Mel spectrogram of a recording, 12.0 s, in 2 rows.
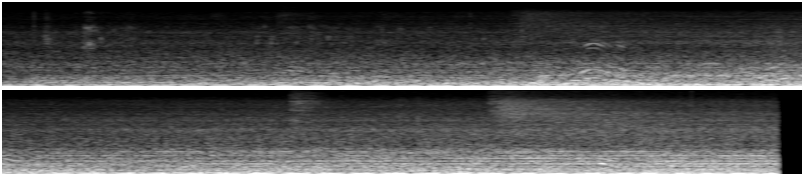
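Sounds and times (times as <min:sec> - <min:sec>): diesel train engine rumbling: 0:00.0 - 0:11.8
air hiss: 0:09.6 - 0:10.6.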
